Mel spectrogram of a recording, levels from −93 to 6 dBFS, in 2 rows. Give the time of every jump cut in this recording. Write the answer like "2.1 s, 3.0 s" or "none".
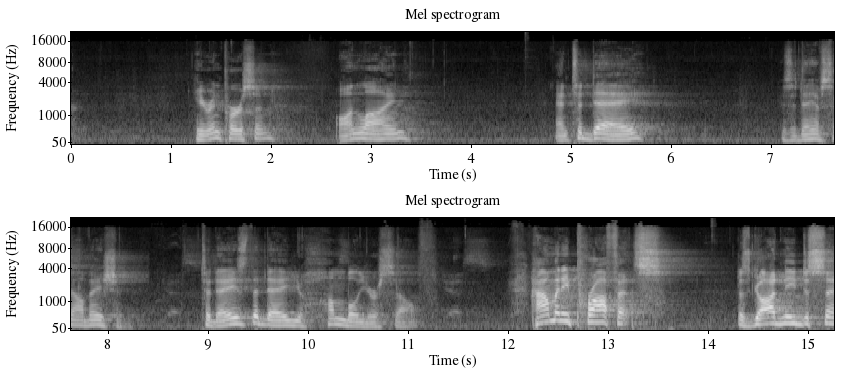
8.4 s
